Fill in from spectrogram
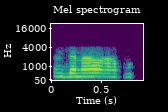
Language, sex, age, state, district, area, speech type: Urdu, female, 18-30, Uttar Pradesh, Balrampur, rural, conversation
